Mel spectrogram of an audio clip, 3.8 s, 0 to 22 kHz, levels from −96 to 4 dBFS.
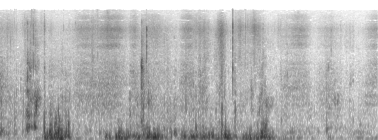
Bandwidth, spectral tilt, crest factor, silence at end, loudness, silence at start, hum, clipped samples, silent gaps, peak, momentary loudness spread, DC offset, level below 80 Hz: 16.5 kHz; -5 dB/octave; 22 dB; 0 s; -29 LUFS; 0 s; none; under 0.1%; none; -8 dBFS; 17 LU; under 0.1%; -36 dBFS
